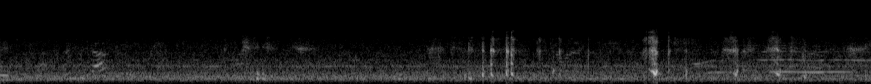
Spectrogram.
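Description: Steady running noise of an electric motorized shopping cart as it rolls along a store aisle, with a few short clicks and brief snatches of voice.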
